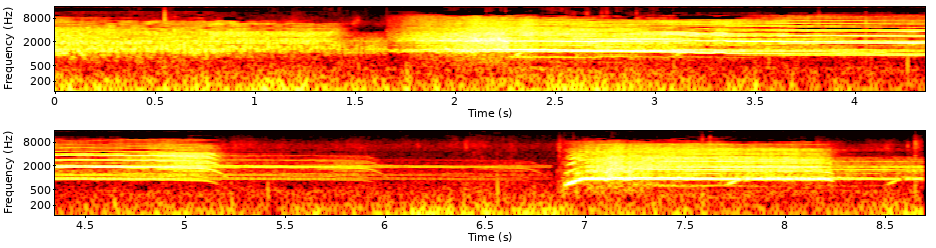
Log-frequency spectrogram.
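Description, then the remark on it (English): Loud, shrill screaming rings out from the woods in two long, drawn-out bursts, each wavering and sliding downward in pitch, with a brief lull between them over a steady noisy background. “In that same thought, a loud scream came from the woods.”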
